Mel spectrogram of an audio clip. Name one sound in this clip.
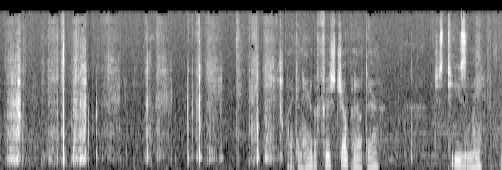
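A knife scrapes and taps against a metal pan.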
